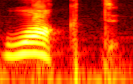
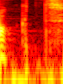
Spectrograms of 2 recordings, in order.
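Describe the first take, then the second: First: "walked" said louder, ending in a crisp t sound; clear pronunciation demo. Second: Said in the usual way. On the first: Shown as a demonstration. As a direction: model "walked" with a final t, not ed.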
